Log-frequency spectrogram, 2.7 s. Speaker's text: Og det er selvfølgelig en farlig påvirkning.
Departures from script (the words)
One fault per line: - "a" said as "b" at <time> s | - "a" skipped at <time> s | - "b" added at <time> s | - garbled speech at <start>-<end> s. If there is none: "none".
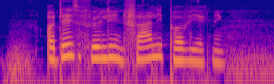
none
